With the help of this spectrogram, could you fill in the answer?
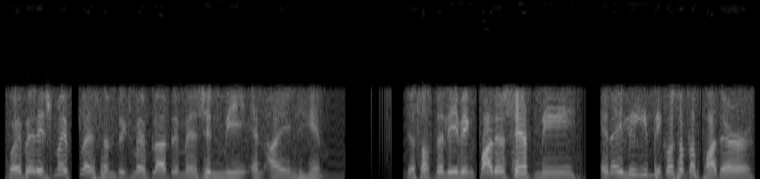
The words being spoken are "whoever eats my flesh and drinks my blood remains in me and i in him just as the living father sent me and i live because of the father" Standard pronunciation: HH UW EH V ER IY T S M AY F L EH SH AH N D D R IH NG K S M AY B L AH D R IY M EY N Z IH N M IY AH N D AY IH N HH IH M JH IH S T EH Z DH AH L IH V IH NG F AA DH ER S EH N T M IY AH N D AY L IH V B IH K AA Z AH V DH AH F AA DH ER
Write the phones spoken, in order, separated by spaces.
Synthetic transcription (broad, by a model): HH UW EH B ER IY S M AY P L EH S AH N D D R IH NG S M AY B L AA D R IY M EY N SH IH N M IY AH N D AY IH N HH IH M JH IH S T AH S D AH L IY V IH NG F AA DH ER S EH N T M IY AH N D AY L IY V B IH K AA S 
